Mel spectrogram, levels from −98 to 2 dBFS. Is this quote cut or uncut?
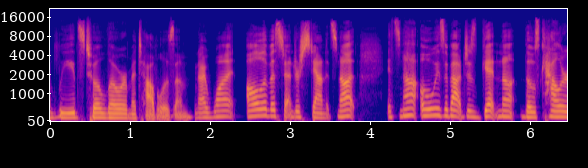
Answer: cut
